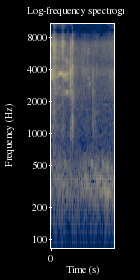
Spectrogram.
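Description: Golden pigeons with green pearl-like markings and black feet cooing together in a loft, a steady low murmur of overlapping coos running throughout with faint higher chirps above.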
